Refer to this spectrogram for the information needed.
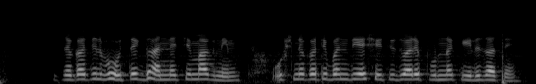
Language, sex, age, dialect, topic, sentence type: Marathi, female, 18-24, Northern Konkan, agriculture, statement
